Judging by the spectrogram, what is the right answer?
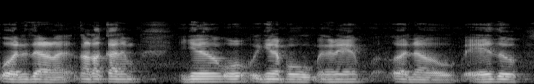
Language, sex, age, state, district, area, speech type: Malayalam, male, 60+, Kerala, Kottayam, rural, spontaneous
